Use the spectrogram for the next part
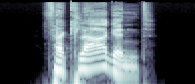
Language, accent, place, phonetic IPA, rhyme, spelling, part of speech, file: German, Germany, Berlin, [fɛɐ̯ˈklaːɡn̩t], -aːɡn̩t, verklagend, verb, De-verklagend.ogg
- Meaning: present participle of verklagen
